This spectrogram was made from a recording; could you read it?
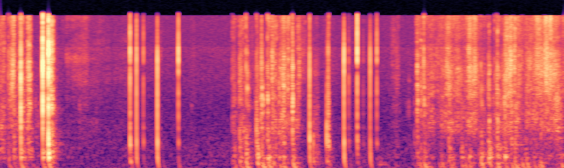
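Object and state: Paper planner pages.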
